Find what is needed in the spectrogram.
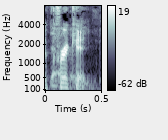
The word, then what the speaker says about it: Cricut: Meanwhile, in between that, Jerry from Rochester asked, since you are talking about 3D printers today, my wife has a Surcut automated... – Uh-oh, Cricut. A Cricut. Yep. – How's it pronounced? How's it spelled? – C-I-R-C-U-T, automated paper cutter to make scrapbook stuff.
